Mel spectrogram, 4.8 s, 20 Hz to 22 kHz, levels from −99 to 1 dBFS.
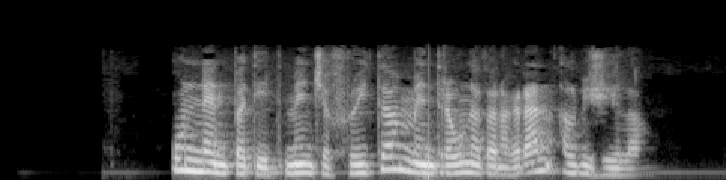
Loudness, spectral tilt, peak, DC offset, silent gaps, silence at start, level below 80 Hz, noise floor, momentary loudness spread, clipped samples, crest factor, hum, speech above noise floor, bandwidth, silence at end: -17 LUFS; -6 dB/octave; -2 dBFS; under 0.1%; none; 1.15 s; -56 dBFS; -90 dBFS; 10 LU; under 0.1%; 16 dB; none; 73 dB; 7.6 kHz; 0.6 s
